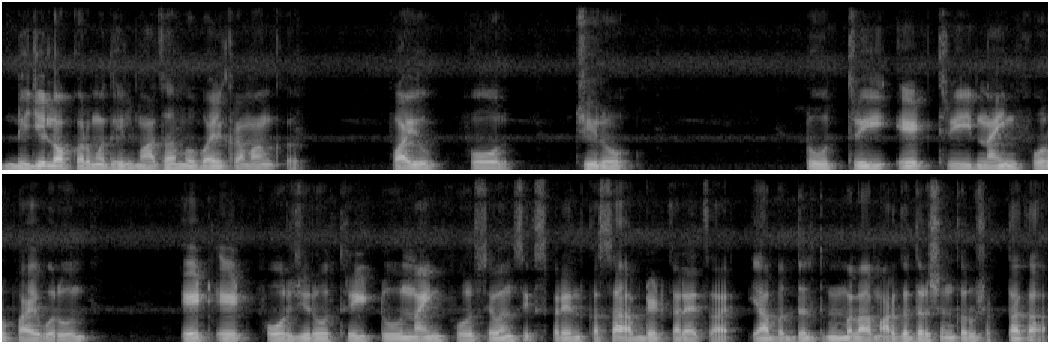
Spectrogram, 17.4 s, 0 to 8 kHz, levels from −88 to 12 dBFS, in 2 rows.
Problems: constant background noise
